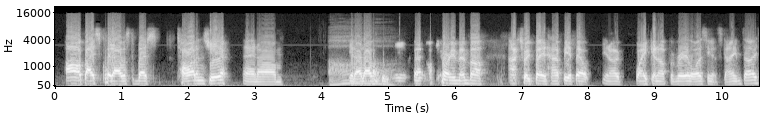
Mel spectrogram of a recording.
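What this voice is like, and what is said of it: Slight accent, some words slurred. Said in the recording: “do you have a slight accent? ... some particular words fall off the tongue a bit, I guess, sloppier than others ... A lot of people think I'm Irish or Scottish”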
